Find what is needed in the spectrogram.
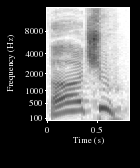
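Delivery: loud booming fake achoo; hammed-up dad sneeze, full voice. Shown as a demonstration. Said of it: "Is that a dad sneeze".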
